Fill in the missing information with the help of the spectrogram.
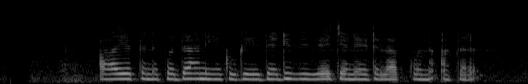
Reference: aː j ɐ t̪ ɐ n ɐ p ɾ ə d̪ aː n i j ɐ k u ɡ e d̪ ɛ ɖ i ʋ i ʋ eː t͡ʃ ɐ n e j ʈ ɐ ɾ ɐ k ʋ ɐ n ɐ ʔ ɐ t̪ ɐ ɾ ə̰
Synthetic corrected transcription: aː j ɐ t̪ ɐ n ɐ p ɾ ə d̪ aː n i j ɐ k u ɡ e d̪ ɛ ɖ i ʋ i ʋ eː t͡ʃ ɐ n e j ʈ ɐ l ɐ k ʋ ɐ n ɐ ʔ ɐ t̪ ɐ ɾ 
